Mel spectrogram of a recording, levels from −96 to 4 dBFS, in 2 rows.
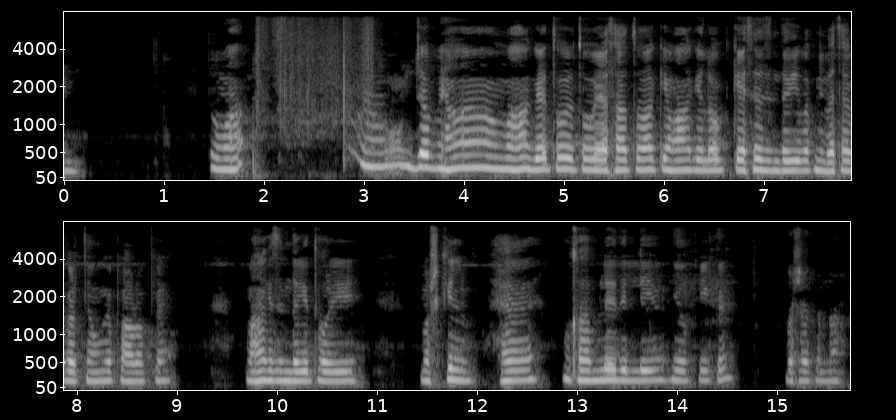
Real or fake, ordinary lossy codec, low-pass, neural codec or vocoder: real; none; 7.2 kHz; none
